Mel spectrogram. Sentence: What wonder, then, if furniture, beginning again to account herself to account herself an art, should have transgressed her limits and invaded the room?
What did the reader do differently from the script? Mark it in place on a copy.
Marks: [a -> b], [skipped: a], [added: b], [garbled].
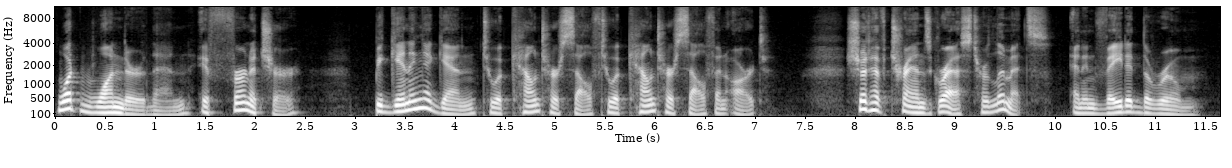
What wonder, then, if furniture, beginning again to account herself to account herself an art, should have transgressed her limits and invaded the room?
